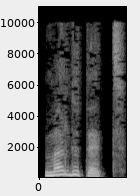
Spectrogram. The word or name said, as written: mal de tete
